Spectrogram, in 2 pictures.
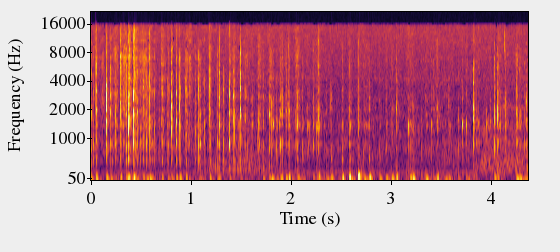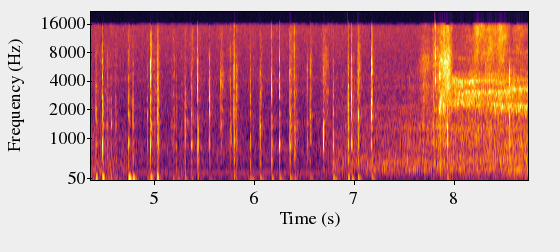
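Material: Cardboard.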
